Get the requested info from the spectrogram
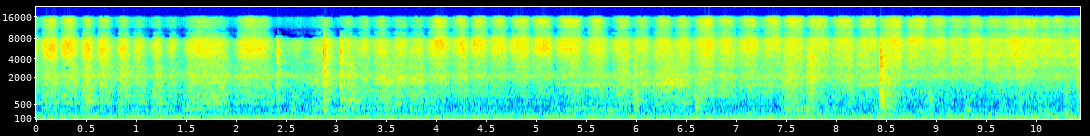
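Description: Cloth applicator pad rubbing finishing oil into a spalted beech board in quick circular strokes: a soft, rhythmic scrubbing of about five strokes a second, faint over a steady low hum.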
